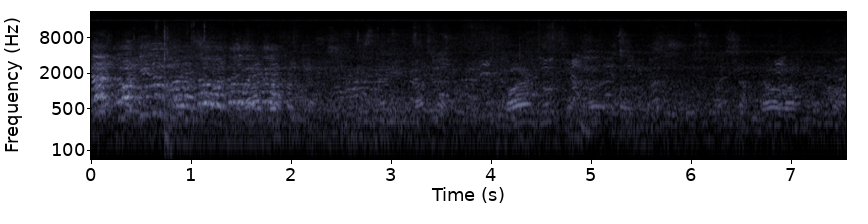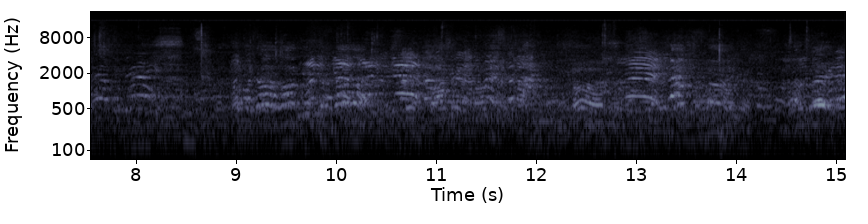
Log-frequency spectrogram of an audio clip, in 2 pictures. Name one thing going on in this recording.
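Men shout and call out to each other across an open outdoor field.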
